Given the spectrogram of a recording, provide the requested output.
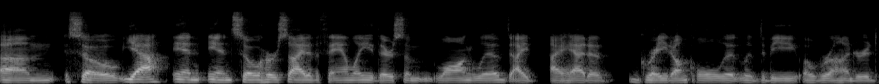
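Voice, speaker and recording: A man's very deep, low voice at a moderate pace, monotone and flat in intonation, against a quiet background. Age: 60s. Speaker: health and fitness writer, interview guest. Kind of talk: casual interview conversation. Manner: halting, many fillers and repetitions.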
